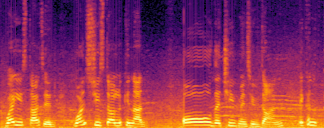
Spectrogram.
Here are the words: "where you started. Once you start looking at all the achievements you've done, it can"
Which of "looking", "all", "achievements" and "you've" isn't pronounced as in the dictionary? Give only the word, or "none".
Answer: none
